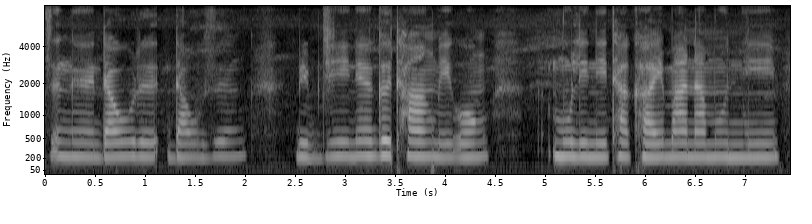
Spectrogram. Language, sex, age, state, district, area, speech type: Bodo, female, 18-30, Assam, Baksa, rural, spontaneous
